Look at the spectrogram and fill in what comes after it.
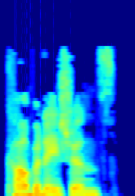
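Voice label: "combinations", British English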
